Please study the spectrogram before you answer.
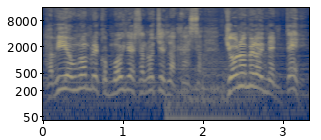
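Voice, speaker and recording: Deep, gravelly, guilt-ridden Spanish man. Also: big pitch swings, normal speed, faint music behind, full character voice. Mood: desperate, angry. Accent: Spanish, from Spain. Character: guilt-ridden, tense man desperate for answers. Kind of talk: film drama acting.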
